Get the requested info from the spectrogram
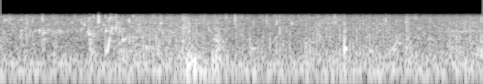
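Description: Steady wind noise on the microphone in an open boat, with a few faint knocks.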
